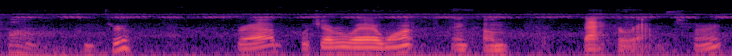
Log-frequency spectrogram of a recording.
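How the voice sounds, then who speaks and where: A karate weapons instructor gives a casual, hands-on martial arts lesson, often checking that students understand and punctuating moves with exclaimed sound words. His voice is medium-pitched and expressive at a normal speed, picked up by a distant mic amid noisy outdoor ambience with insects.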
